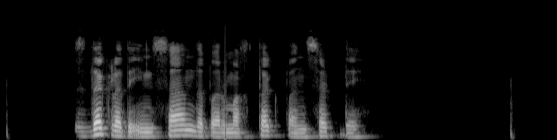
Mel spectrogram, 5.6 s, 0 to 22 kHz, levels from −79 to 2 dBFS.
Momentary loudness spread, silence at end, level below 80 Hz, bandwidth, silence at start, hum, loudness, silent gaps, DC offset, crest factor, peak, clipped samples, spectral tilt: 14 LU; 1.9 s; -64 dBFS; 7.8 kHz; 0.75 s; none; -25 LUFS; none; under 0.1%; 22 dB; -4 dBFS; under 0.1%; -6 dB/octave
